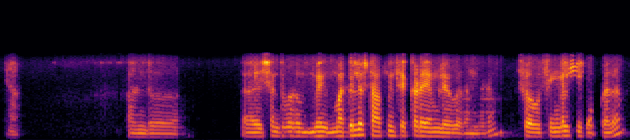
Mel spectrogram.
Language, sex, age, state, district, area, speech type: Telugu, male, 18-30, Andhra Pradesh, Anantapur, urban, conversation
